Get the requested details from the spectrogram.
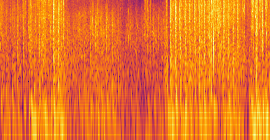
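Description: Rifle shots fire in a quick burst.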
